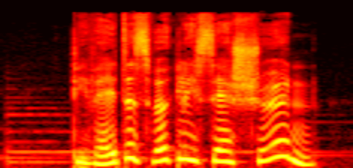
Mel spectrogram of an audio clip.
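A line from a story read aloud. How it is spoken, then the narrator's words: Small enthusiast calling. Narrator (German): rief ein kleiner Schwärmer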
